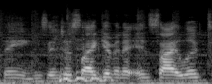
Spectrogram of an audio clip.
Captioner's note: laughs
